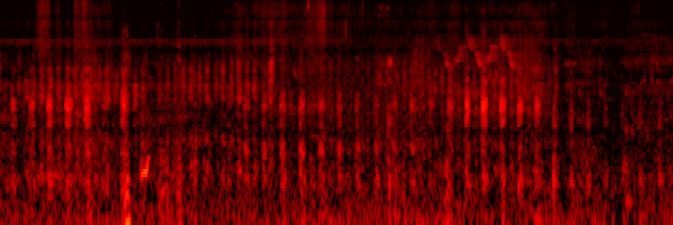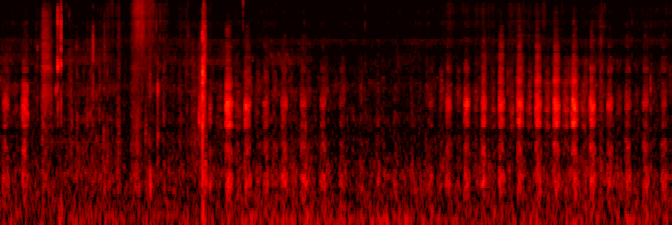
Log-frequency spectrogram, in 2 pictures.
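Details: Under a willow tree, Australian Shepherds pant in the shade with fast, loosely regular huffing breaths, a few louder puffs rising above the quiet, continuous breathing.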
